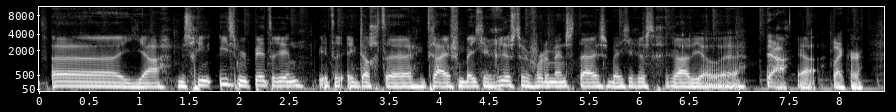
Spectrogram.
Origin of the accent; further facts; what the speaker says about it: Utrecht, Netherlands; now in Haarlem, Netherlands; uit de buurt van Utrecht. Klein dorpje ernaast. Maar ik woon een jaartje in Haarlem voor school.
